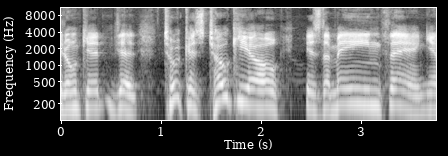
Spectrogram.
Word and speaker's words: Tokyo: get that to because Tokyo is the main thing, you know. Oh, there's a one uh in there's only two syllables, Ed. Tokyo. Tokyo. No e in the middle.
